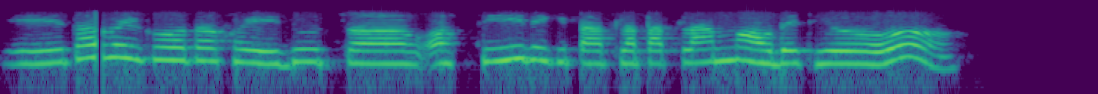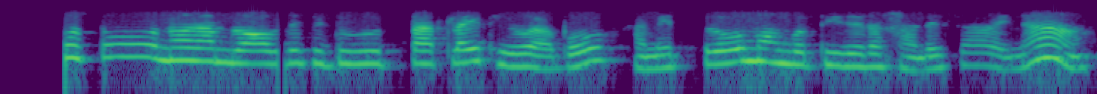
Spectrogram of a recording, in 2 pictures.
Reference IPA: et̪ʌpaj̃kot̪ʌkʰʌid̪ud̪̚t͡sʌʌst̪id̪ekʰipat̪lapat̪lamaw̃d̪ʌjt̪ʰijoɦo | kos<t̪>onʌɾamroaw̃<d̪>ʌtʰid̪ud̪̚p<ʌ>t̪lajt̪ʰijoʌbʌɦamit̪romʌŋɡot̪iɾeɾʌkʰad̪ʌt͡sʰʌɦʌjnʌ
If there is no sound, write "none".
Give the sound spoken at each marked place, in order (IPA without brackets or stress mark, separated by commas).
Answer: t̪, d̪, a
